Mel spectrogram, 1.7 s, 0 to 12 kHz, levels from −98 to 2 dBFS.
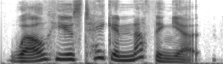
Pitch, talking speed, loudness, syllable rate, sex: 225 Hz, 215 wpm, -16 LUFS, 5.6 syllables/s, female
